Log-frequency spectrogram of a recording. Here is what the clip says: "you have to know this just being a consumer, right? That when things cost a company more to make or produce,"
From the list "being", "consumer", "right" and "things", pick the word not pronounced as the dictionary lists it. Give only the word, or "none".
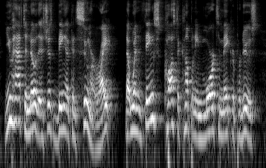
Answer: none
